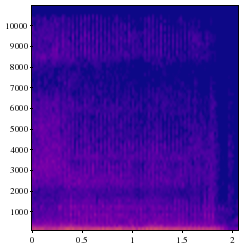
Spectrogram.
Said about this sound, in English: Sorry, my kitty got excited.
